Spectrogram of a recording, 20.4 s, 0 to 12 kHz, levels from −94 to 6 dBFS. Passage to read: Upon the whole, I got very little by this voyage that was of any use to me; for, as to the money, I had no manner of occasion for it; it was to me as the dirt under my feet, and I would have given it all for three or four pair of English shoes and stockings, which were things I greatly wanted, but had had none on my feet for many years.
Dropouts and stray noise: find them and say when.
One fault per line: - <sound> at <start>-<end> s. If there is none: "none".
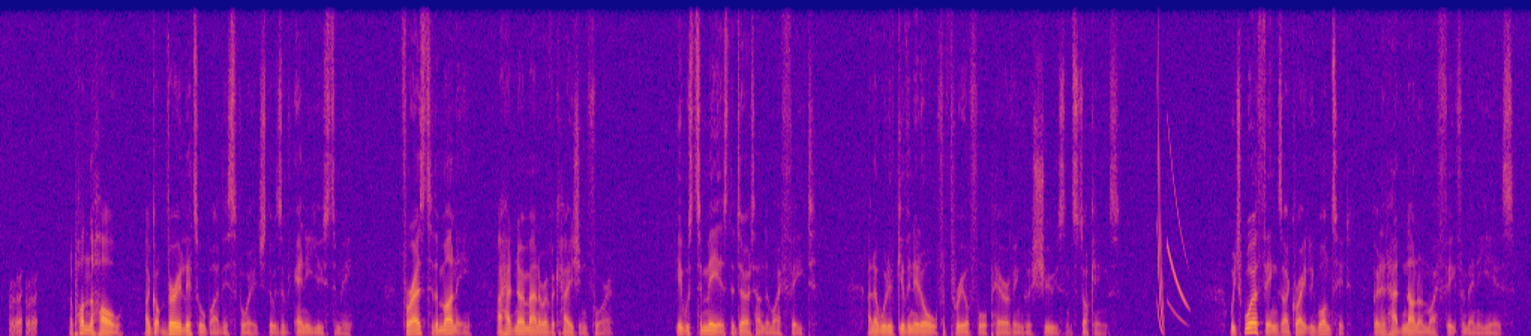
- laugh at 0.1-0.5 s
- chirp at 15.4-15.9 s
